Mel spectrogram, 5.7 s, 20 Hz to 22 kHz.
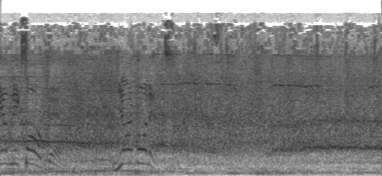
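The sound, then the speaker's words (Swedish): A loud, sustained roar from a stadium crowd cheering a goal in a Swedish top-flight football derby, with a commentator talking over the din throughout. “Gais gör 1-0 i återkomsten i ett allsvenskt derby. Och det är ett hejdundrande jubel”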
